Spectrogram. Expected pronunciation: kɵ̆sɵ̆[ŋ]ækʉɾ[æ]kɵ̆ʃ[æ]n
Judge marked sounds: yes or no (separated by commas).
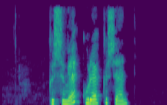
yes, yes, yes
